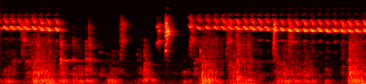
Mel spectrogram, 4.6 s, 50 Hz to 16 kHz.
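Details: Red siskin, Double Pastell mutation, singing before the breeding season in November 2023: a high rattling trill, a gap with a sharp squeak, then a sustained fast, even trill of rapid notes lasting two seconds.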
